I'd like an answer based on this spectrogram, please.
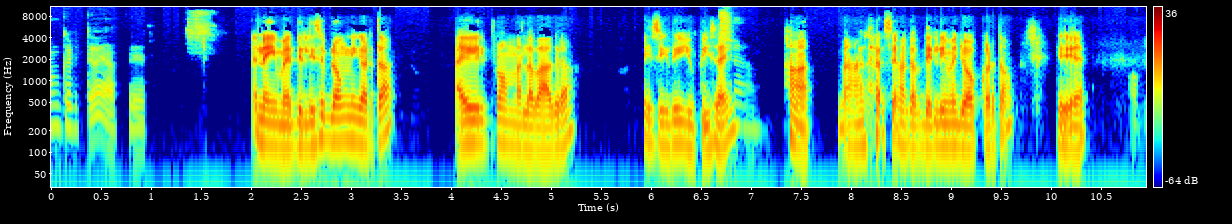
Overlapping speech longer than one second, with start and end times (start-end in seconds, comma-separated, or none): none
